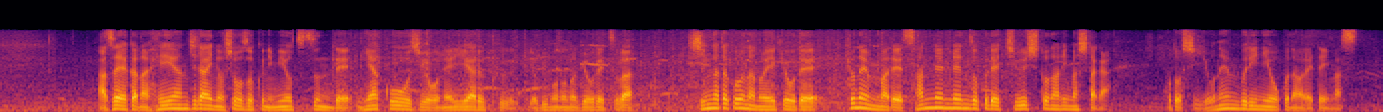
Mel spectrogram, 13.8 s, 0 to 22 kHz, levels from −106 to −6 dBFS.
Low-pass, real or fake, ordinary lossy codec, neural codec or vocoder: 7.2 kHz; real; MP3, 48 kbps; none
